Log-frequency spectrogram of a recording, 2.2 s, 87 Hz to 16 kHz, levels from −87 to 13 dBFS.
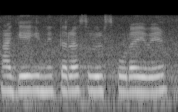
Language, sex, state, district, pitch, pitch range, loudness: Kannada, female, Karnataka, Bidar, 235 Hz, 230-235 Hz, -13 LUFS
